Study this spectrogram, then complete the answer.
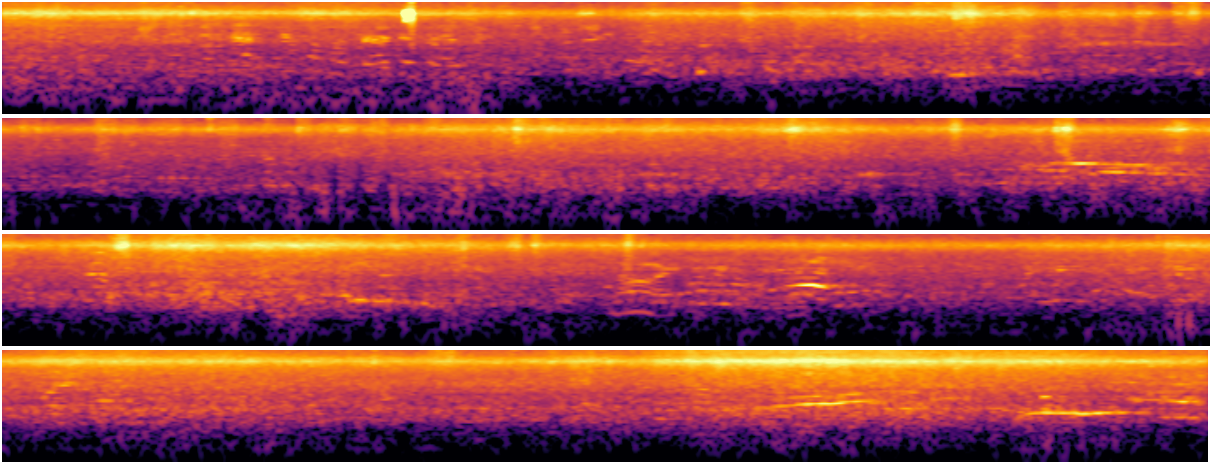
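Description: Waves wash onto a beach with a steady rush.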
